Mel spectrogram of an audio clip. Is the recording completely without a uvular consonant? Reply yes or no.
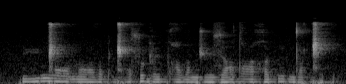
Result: no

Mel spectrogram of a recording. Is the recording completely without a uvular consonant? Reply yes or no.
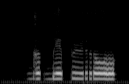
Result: yes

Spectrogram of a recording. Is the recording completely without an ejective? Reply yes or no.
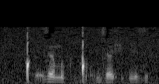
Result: yes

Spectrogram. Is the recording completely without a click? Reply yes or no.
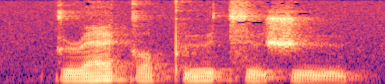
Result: yes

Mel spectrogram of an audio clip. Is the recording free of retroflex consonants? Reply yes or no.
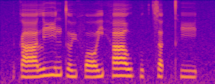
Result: yes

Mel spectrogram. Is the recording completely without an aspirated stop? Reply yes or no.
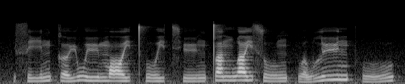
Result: no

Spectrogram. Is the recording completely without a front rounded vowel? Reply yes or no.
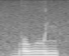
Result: yes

